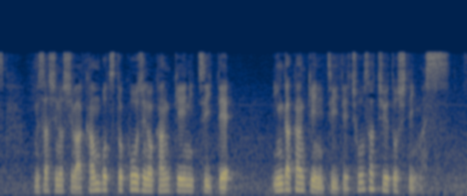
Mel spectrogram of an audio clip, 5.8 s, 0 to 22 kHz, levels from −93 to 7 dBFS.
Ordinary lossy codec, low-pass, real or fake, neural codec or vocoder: none; 7.2 kHz; real; none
